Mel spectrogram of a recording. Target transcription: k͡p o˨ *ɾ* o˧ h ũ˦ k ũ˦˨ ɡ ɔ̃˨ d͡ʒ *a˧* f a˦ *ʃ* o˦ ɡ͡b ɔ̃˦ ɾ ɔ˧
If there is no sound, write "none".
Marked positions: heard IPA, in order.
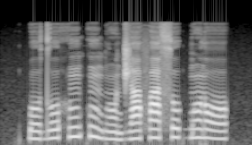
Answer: d, a˧, s

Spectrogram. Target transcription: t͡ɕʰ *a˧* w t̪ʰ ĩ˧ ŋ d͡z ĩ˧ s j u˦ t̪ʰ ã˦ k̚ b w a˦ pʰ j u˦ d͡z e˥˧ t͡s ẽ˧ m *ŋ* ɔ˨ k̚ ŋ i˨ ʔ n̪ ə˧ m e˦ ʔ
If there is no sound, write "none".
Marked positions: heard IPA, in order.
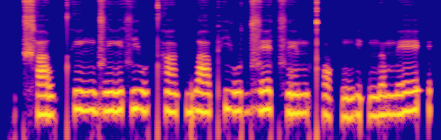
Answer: a˨˩, kʰ

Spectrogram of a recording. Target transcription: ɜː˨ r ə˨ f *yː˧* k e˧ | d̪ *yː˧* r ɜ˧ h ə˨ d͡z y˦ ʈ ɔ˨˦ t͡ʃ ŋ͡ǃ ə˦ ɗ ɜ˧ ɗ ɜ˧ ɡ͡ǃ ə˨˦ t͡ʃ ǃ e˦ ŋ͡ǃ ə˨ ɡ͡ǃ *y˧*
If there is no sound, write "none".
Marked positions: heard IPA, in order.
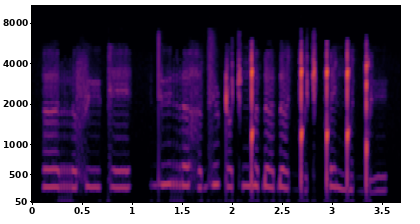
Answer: yː˨, yː˧, y˨

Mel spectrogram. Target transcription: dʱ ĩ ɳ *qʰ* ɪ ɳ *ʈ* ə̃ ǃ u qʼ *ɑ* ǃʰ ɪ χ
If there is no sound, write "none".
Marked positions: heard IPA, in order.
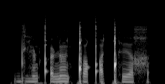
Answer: qʼ, ɾ, ə

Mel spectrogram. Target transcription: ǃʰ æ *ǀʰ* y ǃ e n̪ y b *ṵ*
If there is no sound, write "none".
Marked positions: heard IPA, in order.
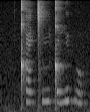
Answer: ǀʰ, u

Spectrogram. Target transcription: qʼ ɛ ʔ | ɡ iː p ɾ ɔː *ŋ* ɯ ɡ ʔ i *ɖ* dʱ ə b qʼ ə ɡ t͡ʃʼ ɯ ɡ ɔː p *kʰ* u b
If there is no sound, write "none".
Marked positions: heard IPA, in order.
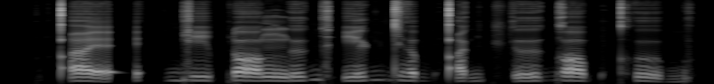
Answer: ŋ, ɖ, kʰ

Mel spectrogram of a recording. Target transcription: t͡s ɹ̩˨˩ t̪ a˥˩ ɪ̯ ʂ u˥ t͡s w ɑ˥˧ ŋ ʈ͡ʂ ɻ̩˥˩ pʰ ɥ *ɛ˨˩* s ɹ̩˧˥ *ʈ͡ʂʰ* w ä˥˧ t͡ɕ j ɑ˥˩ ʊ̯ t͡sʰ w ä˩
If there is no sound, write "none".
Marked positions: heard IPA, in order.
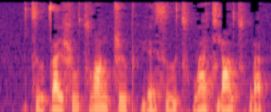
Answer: ɛ˨˩, t͡sʰ

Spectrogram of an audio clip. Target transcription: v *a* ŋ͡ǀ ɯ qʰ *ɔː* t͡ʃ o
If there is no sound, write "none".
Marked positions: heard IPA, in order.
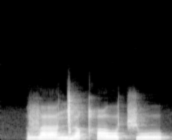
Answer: a, ɔː

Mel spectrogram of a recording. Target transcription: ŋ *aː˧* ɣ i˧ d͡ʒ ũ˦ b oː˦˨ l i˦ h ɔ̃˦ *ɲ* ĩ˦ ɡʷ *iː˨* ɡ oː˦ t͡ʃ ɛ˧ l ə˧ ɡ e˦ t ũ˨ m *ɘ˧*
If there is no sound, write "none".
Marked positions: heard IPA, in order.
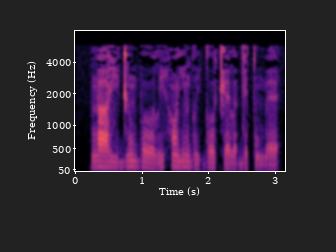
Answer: aː˦, j, iː˨, ɛ˧

